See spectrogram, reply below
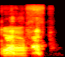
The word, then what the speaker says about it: GIF: Hard G all the way, GIF. – GIF is what I say too. – Yeah. – Go ahead. – I think the argument that I hear most is that the creator of the GIF pronounces it with a soft G, but you know what?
